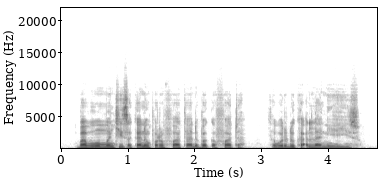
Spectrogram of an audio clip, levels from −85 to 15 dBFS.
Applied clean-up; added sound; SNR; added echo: none; none; none; none.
